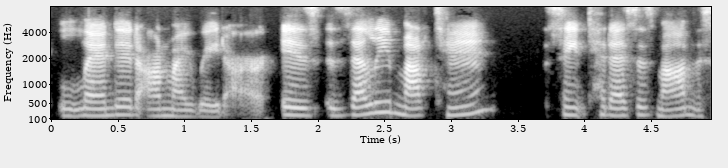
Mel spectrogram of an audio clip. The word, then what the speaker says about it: Zélie: So, but in English, most people say it's Zélie.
